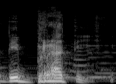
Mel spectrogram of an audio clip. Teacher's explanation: notice here that the vocalic r has switched to a consonant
